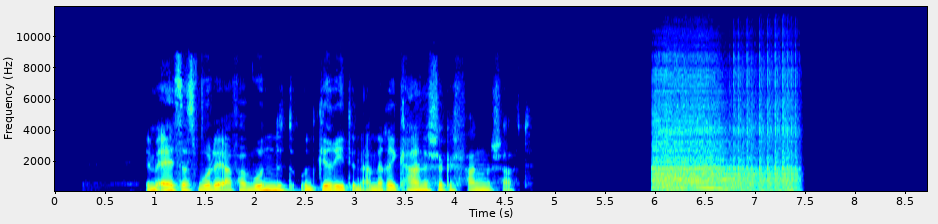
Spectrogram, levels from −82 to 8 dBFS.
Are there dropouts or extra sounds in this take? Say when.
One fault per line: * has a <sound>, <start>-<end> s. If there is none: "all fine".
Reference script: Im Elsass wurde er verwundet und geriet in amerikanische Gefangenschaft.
* has a squeak, 6.0-7.5 s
